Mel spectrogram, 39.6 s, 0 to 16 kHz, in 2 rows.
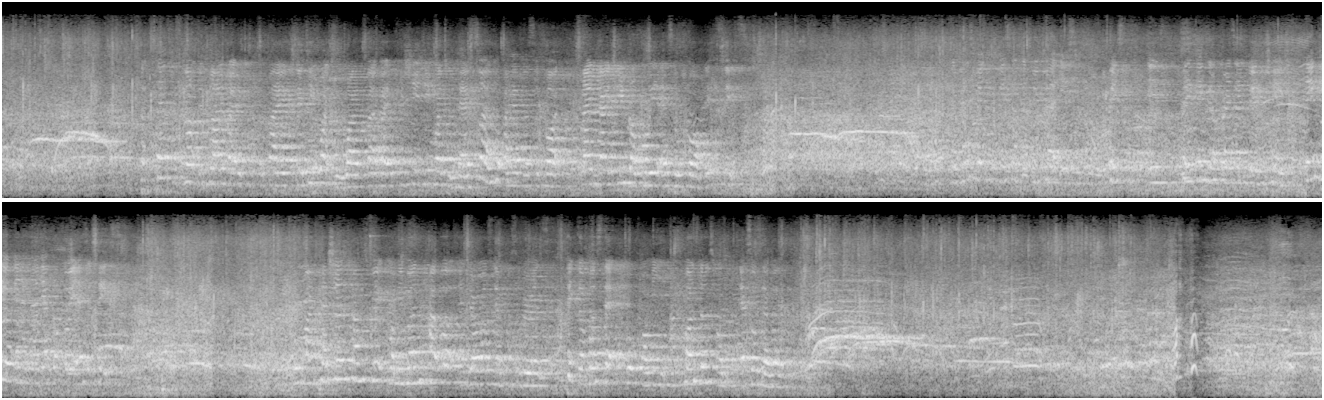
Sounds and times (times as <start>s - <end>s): Inside, large room or hall: 0.0s - 39.6s
Speech: 2.1s - 11.1s, 13.8s - 21.7s, 24.2s - 31.6s.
